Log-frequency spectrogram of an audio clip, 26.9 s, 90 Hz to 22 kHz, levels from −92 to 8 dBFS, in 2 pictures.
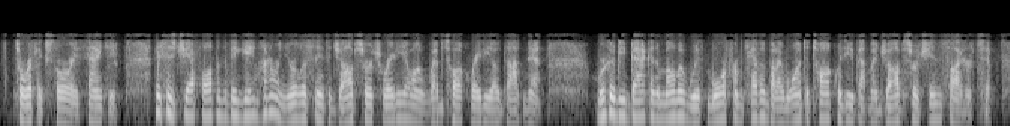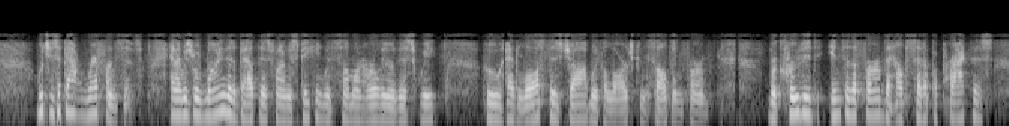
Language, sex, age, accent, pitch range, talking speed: English, male, 50-69, American, 110-150 Hz, 190 wpm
